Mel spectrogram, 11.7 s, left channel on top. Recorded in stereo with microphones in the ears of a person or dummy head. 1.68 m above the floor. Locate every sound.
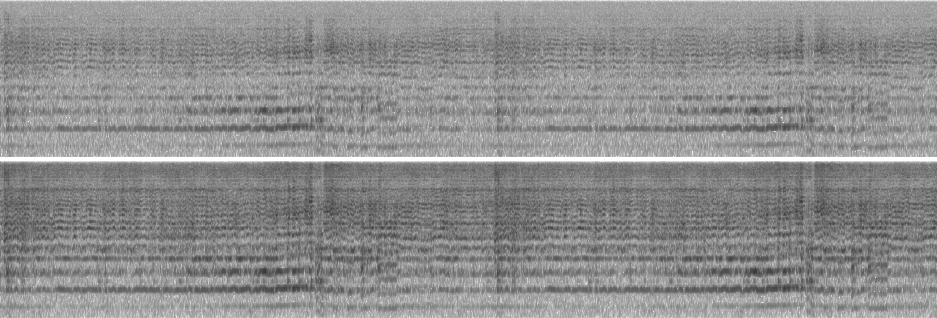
0.0 s an insect: 55° right (ahead or behind)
